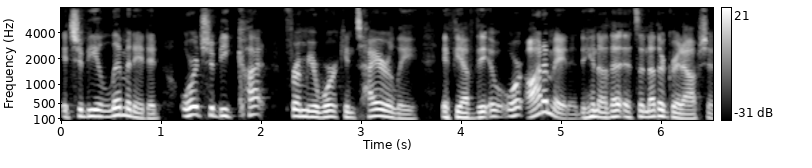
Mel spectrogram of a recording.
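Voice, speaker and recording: A man with an ordinary speaking voice and a fairly high pitch uses lively intonation over a quiet background. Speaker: author and productivity speaker. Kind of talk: casual interview.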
